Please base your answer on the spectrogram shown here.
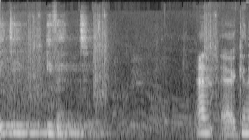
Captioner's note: participant faintly speaking; camera lens clicking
